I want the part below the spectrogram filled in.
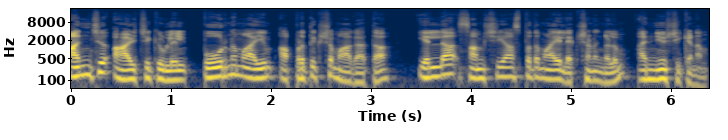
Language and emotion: Malayalam, neutral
